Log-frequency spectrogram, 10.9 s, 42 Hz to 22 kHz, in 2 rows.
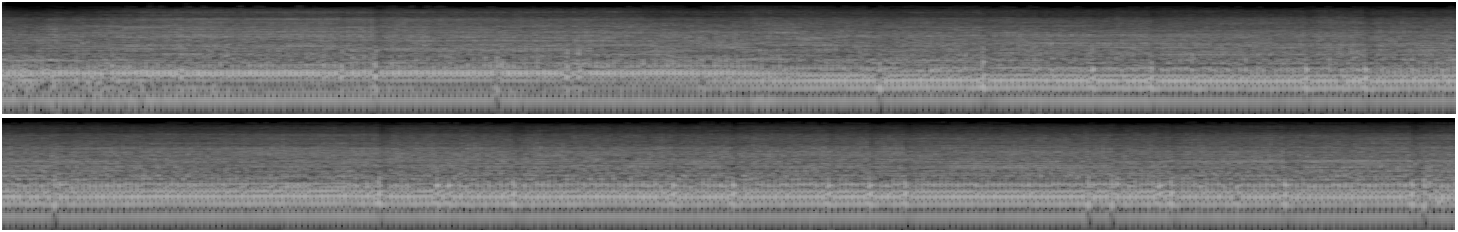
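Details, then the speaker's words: Hawk 250cc motorcycle after wiring harness replacement, running on half choke: uneven, stumbling beat instead of steady putter, bogs out, owner suspects carburetor/choke giving too much fuel. Rough idle. "There's something up with the carburetor. I'm not really sure what it is, but we're gonna have to get into it. You hear how it's running."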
